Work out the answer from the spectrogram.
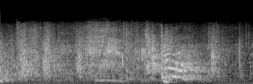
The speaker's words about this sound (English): That's a dog. It's one of my favorite things in the world.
